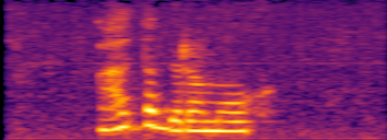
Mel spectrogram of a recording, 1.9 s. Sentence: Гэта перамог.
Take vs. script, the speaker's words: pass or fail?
pass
